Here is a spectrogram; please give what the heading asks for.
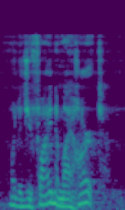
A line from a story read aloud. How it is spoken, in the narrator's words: the boy opened his eyes, and he asked very quietly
